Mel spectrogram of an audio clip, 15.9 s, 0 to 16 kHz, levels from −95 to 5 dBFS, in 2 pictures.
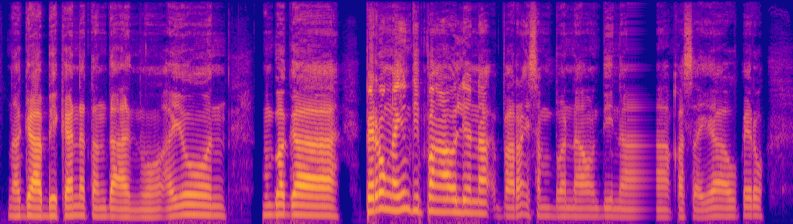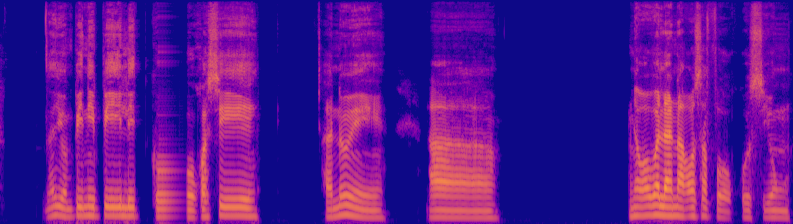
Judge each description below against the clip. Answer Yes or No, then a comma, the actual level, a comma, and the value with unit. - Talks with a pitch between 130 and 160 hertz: Yes, medium, 140 Hz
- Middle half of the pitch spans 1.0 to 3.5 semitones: Yes, average, 3.2 semitones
